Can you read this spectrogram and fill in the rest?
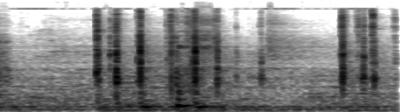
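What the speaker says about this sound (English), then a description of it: "I love the sound of the keyboard." Computer keyboard typing at a Classic Tetris tournament, a quick burst of crisp clicking keystrokes after a brief quiet moment, followed by a pause and a second short cluster of presses, close and clear against soft background hum.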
